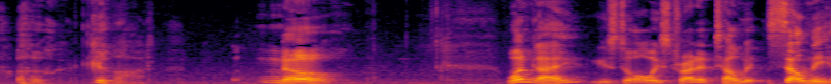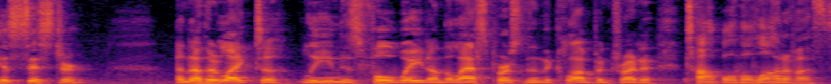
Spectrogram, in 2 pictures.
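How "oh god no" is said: trembling, shaking mutter with the voice raised. Retelling a friend's reaction onstage: imitating a faint, shaking mutter. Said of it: "mutter in a faint, shaking voice".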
